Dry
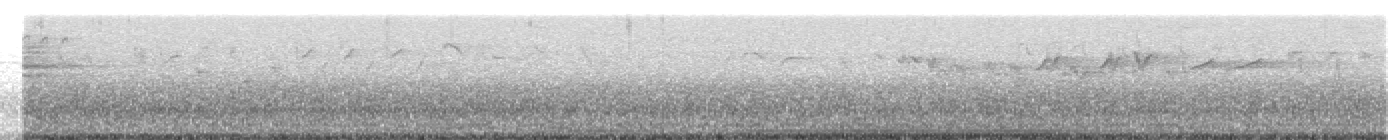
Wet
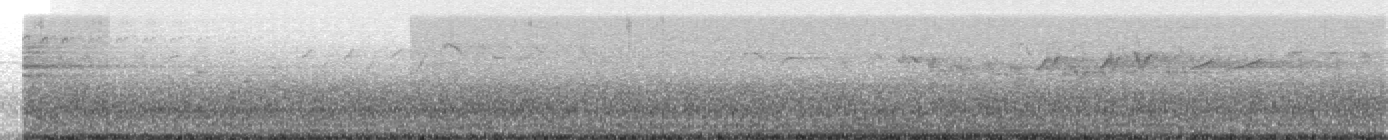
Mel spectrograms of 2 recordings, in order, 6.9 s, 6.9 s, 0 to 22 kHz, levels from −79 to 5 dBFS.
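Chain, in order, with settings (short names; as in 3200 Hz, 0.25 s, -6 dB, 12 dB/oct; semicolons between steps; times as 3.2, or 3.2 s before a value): 0.55–2.06 air absorption 220 m; lo-fi delay 0.135 s, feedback 80%, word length 7-bit, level -10.5 dB; gain +5.5 dB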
